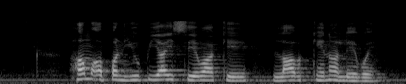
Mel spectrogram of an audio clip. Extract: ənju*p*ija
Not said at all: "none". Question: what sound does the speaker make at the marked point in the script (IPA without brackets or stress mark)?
p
